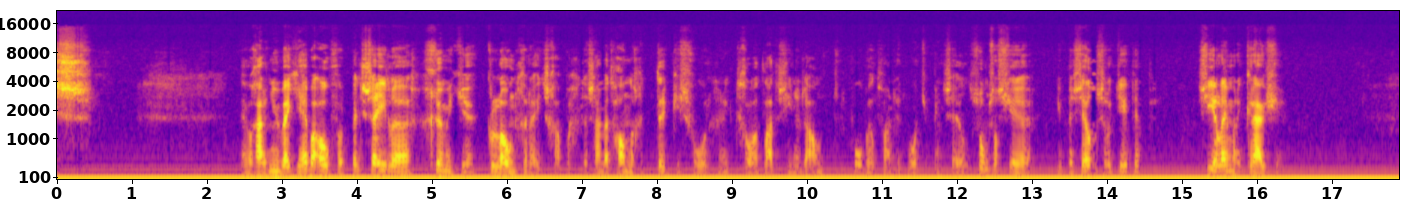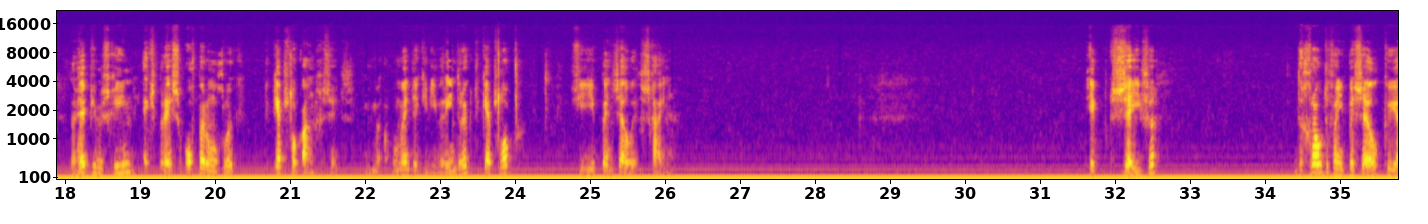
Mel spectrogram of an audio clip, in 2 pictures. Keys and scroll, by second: 24.1 Caps_Lock.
